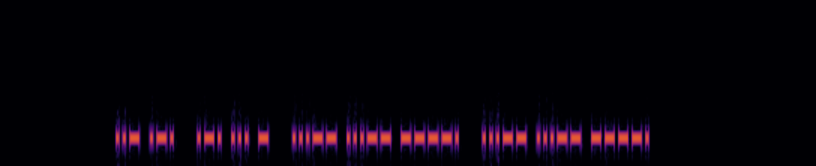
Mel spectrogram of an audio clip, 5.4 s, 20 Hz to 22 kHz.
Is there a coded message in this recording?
Yes: Morse code from 0.8 to 4.3 s, heard as a keyed tone, about 54 wpm, 700 Hz. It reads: UR RST 339 339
